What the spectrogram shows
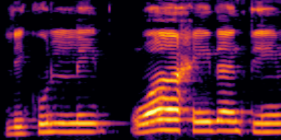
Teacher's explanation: لِكُلِّ میں کاف کو لام کے ساتھ ملانا ہے، لام کے اوپر تشدید زور دیں گے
